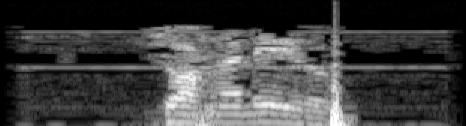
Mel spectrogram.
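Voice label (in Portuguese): "jornaleiro" Portuguese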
